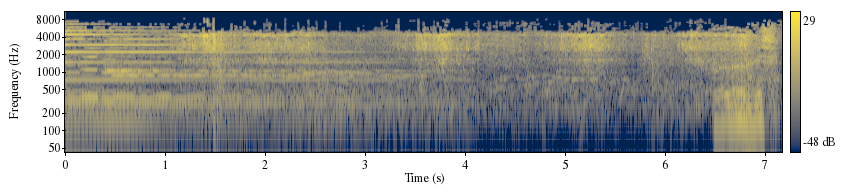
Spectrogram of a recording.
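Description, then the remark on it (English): Water sloshes and splashes as someone slides down a wharf piling into cold water, a few uneven surges that end in a louder splash, with a steady low tone humming beneath. “run to the corner of the wharf and slide down that piling. Into the water? Of course into the water.”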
